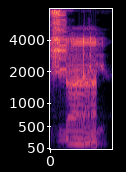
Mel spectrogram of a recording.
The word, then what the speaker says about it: j'aille: That's that Y sound, j'aille, those two L's.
